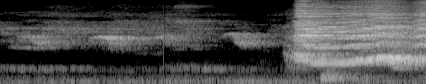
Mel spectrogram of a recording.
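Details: Green junglefowl (Gallus varius) training recording: loud, hoarse, rasping crow in the final second, after soft high chirps from other small birds.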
